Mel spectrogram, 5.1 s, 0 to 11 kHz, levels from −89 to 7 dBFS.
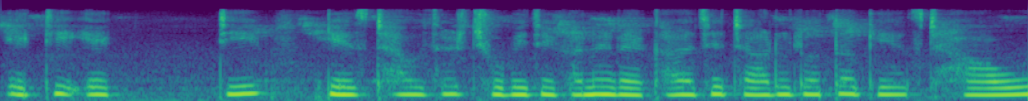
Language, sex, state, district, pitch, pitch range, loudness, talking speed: Bengali, female, Tripura, West Tripura, 230 Hz, 225-235 Hz, -15 LUFS, 140 wpm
